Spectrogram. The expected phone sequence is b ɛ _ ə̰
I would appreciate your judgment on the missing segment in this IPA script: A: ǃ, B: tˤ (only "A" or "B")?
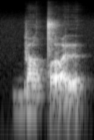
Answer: B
